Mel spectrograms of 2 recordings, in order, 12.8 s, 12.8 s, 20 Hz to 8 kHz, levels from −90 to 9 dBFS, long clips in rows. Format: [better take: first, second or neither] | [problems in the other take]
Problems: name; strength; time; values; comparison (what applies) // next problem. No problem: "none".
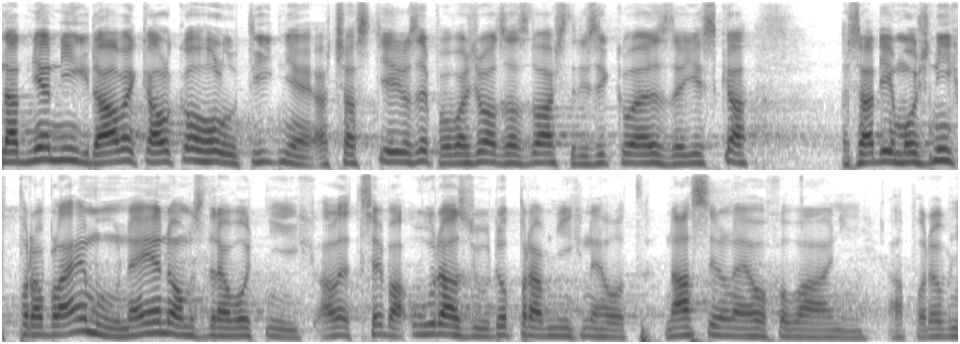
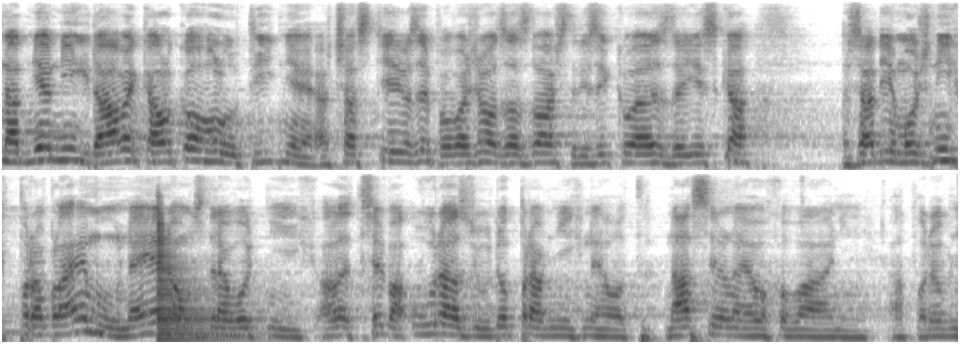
first | background sound (Guitar); 1 dB above the speech // room echo; dies away in 0.2 s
